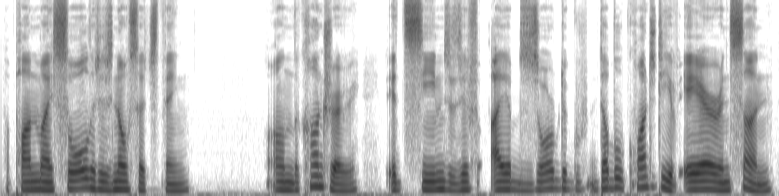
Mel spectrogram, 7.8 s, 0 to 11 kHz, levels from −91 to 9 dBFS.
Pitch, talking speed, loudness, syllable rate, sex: 130 Hz, 185 wpm, -20 LUFS, 4.9 syllables/s, male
